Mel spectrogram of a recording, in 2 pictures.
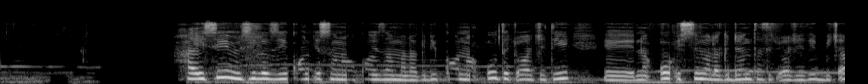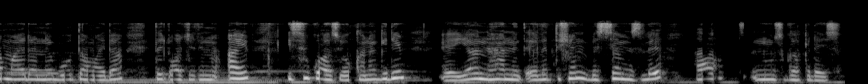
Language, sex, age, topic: Gamo, female, 25-35, government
